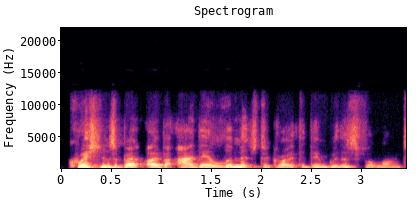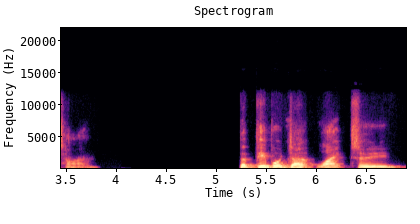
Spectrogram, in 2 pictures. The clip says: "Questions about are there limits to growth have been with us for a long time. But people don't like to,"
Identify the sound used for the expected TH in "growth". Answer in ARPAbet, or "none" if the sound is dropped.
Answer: TH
